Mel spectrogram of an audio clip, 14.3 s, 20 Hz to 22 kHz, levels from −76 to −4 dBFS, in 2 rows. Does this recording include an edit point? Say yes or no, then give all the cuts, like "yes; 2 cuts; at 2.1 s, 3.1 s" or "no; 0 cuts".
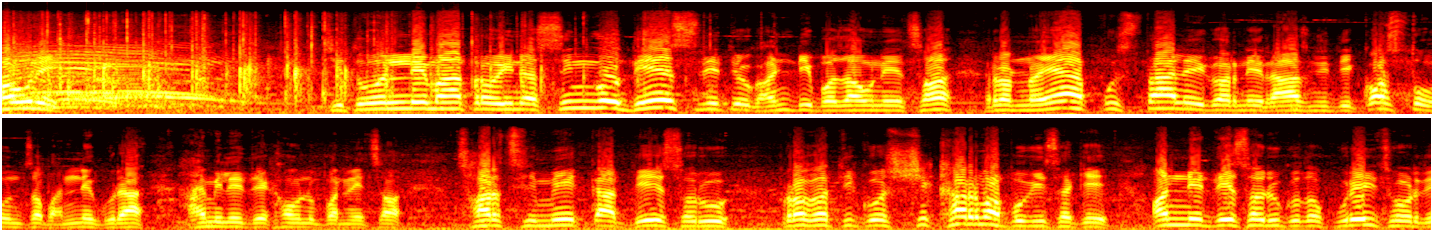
no; 0 cuts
